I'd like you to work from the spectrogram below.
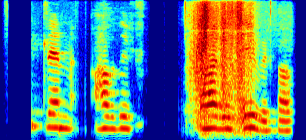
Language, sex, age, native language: Icelandic, female, 10, Icelandic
